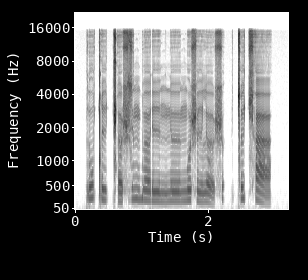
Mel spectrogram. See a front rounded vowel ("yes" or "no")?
yes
